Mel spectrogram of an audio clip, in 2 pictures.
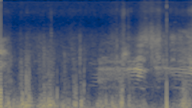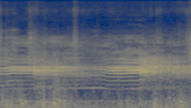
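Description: A buffalo lows in a long, drawn-out moo that swells up from a rumbling background and holds for several seconds, with a sharp knock partway through.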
